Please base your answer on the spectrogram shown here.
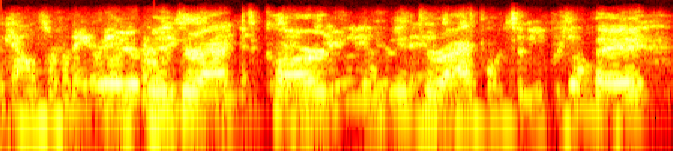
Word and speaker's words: Interac: It's pronounced interact. AC like Slater, air conditioning, not interaction, which has always been under the purview of the Treasury Board, or not.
